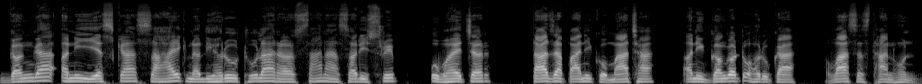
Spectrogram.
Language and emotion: Nepali, neutral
